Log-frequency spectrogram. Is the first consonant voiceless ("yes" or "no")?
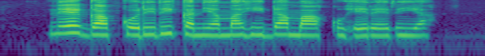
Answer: no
